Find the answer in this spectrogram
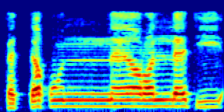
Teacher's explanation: في الوصل كده الراء عندي مفخمه لانها محركه بفتح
